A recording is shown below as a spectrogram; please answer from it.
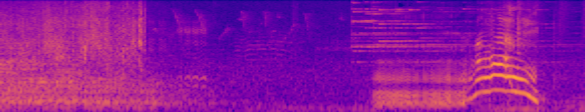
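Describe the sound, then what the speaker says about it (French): A cat in the Animorphs video game lets out one loud, drawn-out snarling yowl near the end. Quieter game sounds and background noise come before it. "Contrôle l'esprit du chat, Rachel, maîtrise son instinct."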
